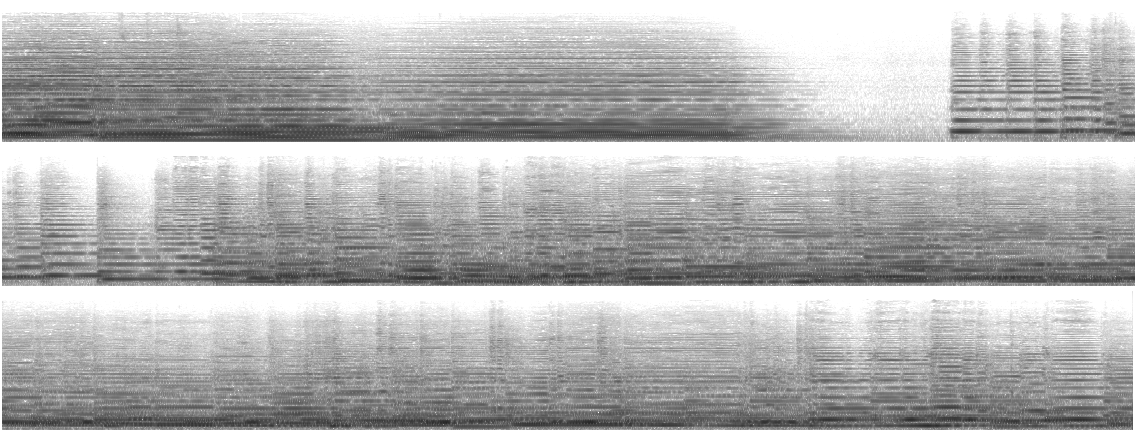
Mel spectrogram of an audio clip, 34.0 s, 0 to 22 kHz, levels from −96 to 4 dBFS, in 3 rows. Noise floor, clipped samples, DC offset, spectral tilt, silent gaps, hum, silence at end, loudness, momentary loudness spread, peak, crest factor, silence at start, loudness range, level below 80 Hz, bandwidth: -63 dBFS; under 0.1%; under 0.1%; -7 dB/octave; none; none; 0 s; -22 LUFS; 8 LU; -6 dBFS; 16 dB; 0 s; 6 LU; -42 dBFS; 11 kHz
